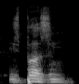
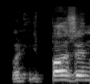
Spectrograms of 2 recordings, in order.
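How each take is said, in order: First: Buzzing said lower and softer, completely flat; flat low echo showing Ange's same tone; deadpan. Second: Said in the usual way. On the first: Shown as a demonstration. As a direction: drop it low and deadpan like nothing happened. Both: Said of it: "everything in the same tone".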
